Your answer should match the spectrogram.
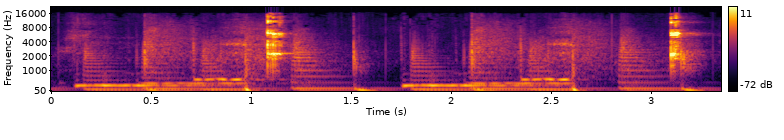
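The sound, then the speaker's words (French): Two bright glass clinks ring out about two seconds apart as glasses are clinked in a toast at the Varia during the Varia Son festival, each over a repeating pattern of low, stepped electronic tones; no voices are heard. “Et on va trinquer.”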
